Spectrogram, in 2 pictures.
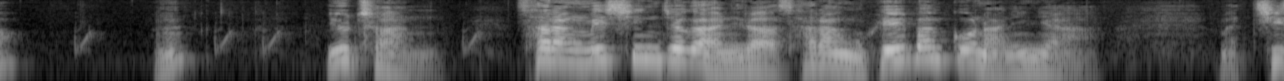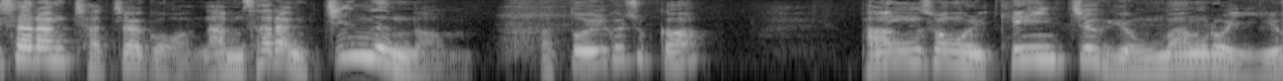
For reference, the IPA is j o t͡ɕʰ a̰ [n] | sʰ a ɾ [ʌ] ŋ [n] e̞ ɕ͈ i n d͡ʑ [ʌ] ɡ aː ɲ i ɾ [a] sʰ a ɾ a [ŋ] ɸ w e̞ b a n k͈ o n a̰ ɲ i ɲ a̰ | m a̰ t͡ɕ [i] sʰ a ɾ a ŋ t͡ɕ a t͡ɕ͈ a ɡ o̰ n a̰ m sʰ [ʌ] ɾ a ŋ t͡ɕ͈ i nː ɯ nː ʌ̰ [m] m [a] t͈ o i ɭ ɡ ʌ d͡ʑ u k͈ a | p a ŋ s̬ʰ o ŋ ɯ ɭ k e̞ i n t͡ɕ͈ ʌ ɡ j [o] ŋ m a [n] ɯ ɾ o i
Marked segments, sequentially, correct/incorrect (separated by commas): correct, incorrect, incorrect, correct, correct, correct, correct, incorrect, correct, correct, correct, incorrect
